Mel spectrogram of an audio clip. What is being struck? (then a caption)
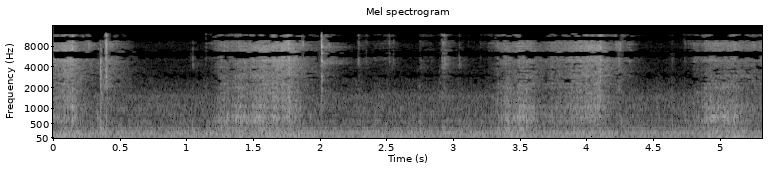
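Molded kinetic sand shape. A hand with orange nails slices a small knife blade through a molded crab shape of solid kinetic sand resting on a striped cloth. The cut produces quiet, gritty rasping and scraping in slow swells, with a few bright ticks as the blade catches the grains.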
